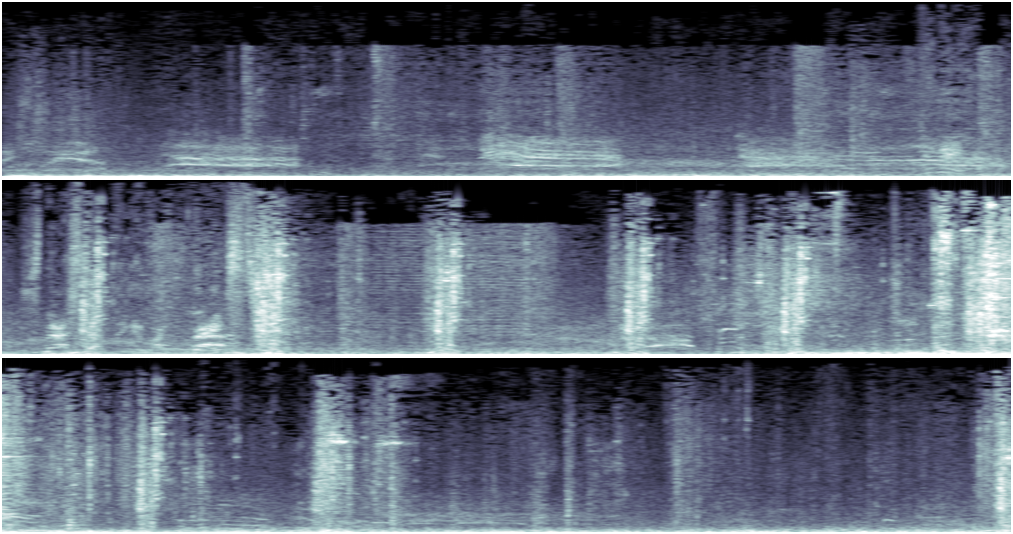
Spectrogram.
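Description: Men grunt and shout while fighting.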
